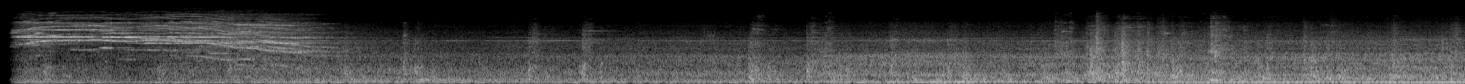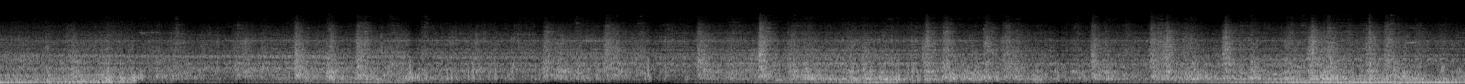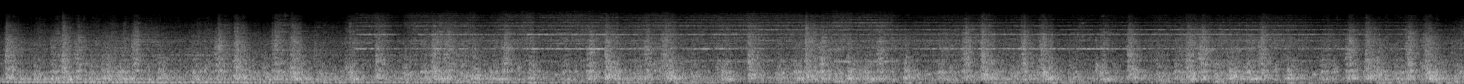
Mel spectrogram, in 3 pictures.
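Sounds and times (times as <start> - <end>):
high squeal: 0.1 - 3.7, 4.3 - 6.3, 32.8 - 43.2.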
